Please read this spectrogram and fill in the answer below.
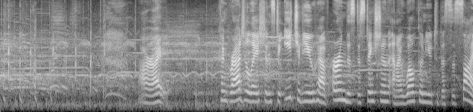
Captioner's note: laughs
